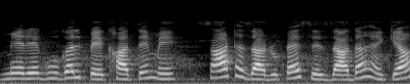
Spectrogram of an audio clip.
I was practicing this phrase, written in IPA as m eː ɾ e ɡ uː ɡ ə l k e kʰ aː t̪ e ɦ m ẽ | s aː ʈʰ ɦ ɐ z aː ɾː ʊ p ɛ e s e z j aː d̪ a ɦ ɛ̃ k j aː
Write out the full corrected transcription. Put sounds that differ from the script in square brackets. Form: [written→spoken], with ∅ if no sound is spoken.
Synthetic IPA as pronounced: m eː ɾ e ɡ uː ɡ ə l [k→p] e kʰ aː t̪ e [ɦ→∅] m ẽ | s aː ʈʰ ɦ ɐ z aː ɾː ʊ p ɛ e s e z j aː d̪ a ɦ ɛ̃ k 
